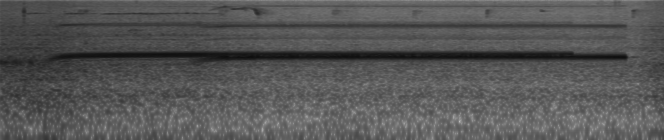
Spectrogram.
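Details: Frogs chorusing at a pond, a busy low crackle throughout, overlaid almost from the start by a long unbroken high trill lasting nearly six seconds before cutting off.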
